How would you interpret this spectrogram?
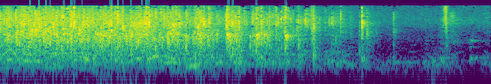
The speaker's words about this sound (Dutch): Geef hem even een applaus.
